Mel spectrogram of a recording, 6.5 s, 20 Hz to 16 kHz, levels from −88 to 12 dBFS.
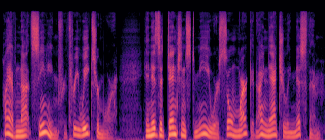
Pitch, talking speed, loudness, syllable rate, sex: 135 Hz, 205 wpm, -18 LUFS, 5.0 syllables/s, male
